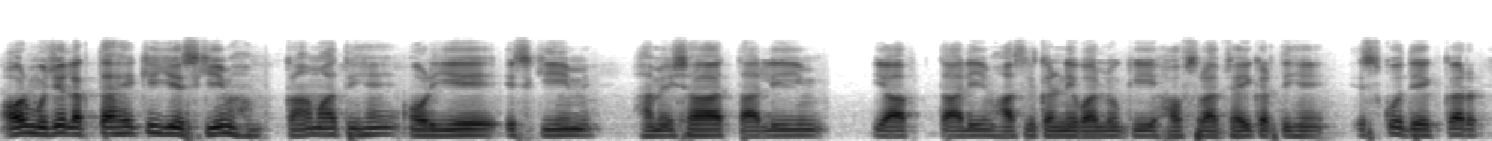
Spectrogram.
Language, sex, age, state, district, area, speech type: Urdu, male, 18-30, Delhi, East Delhi, urban, spontaneous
